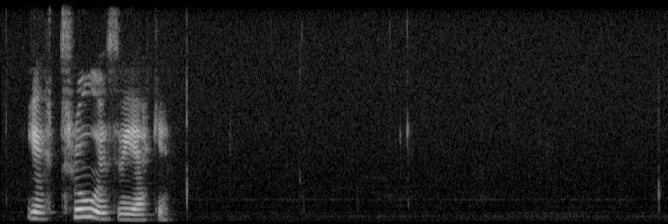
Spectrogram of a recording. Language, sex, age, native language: Icelandic, female, 10, Icelandic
